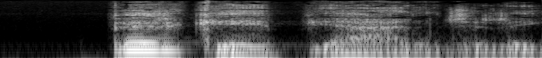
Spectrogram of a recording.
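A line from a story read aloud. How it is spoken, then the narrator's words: Plain question. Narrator (Italian): chiese Olga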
